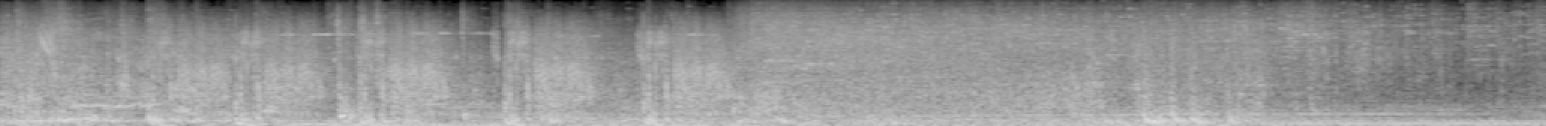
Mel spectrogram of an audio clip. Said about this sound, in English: two people shooting each other at the exact same time.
